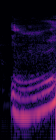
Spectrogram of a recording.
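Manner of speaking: "Wee!" starting low, then swooping up loudly; dipping third tone. Shown as a demonstration. Teacher imagines a diving board jump, "Wee!" dipping then rising. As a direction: dip "Wee!" down, then spring up. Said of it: "That's our third sound".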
